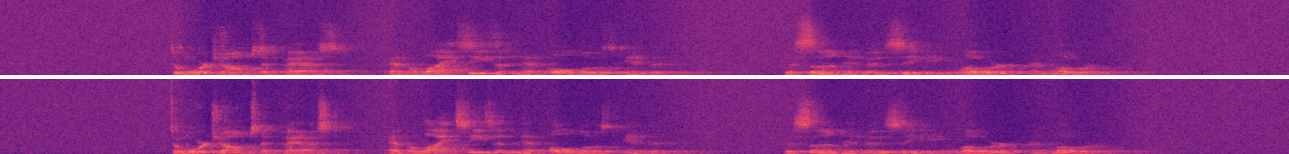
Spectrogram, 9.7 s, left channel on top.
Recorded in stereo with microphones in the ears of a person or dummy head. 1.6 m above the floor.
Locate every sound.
1.3 s a man speaking: 70° right (ahead or behind), 4.5 m; by 8.3 s 5° right (ahead or behind), 7.5 m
